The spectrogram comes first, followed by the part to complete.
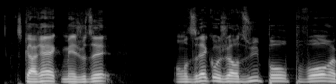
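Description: The speaker has a Quebec accent. The recording is very clean, with a silent background. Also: man, dry, close sound with no echo. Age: 30s. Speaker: podcast host. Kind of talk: casual chat.

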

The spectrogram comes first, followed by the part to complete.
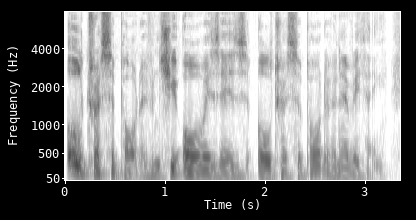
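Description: Someone with a Scottish accent speaks at a fairly quick pace on a very clean recording with a silent background. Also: man. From Scottish island. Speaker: guest sharing recovery from alcohol abuse. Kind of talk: interview about personal story.

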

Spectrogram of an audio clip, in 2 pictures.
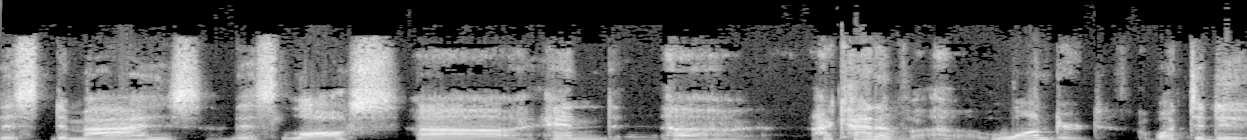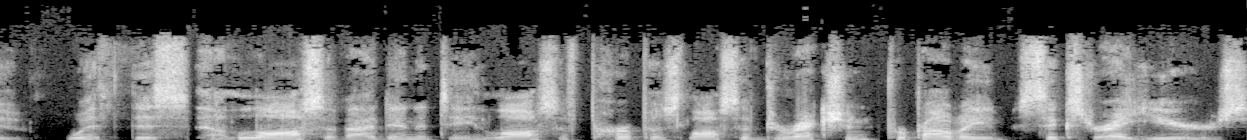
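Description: A somewhat breathy man with an American accent speaks at a fairly slow pace and medium pitch, keeping his intonation fairly even. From US South, Atlanta. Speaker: spiritual director and mentor. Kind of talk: interview. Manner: halting.

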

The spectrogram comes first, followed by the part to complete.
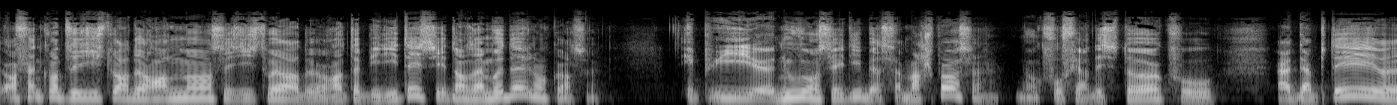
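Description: Here a man talks with a plain, everyday voice at a fairly high pitch. His intonation is lively and his pace moderate. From France, wine village. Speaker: winemaker. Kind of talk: casual interview.

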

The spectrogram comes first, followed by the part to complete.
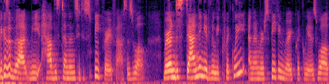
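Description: On a very clean recording with a silent background, a woman talks at a very fast pace in a fairly high pitch with ordinary pitch variation. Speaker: self-help podcaster. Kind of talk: solo monologue. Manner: intense.

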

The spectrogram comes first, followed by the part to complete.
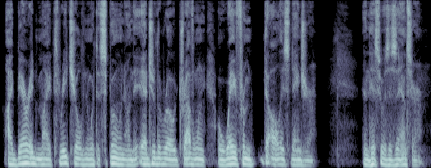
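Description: At a moderate pace, a man with a fairly low, dark, mellow, somewhat breathy voice speaks with fairly even intonation. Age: 80s. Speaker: guest, bereaved father and widower. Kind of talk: interview conversation. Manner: halting.

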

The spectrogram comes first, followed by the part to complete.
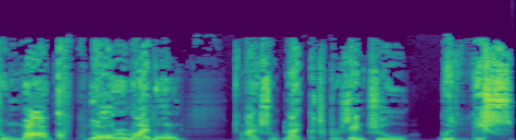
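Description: A man does a booming, put-on character voice, fairly low in pitch with big pitch swings, a slightly husky edge and a fairly bright tone, at a slow pace on a very clean recording with a silent background.

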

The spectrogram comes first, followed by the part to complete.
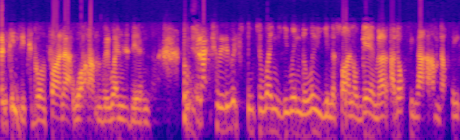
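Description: A man talks with a Yorkshire accent and lively intonation. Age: 50s. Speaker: actor. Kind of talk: casual chat.

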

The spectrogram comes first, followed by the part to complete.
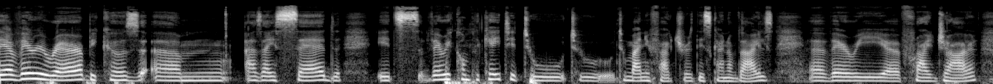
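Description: A woman's medium-pitched, unremarkable speaking voice with ordinary pitch variation, on a very clean recording with a silent background. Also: fairly slow pace. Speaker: watch specialist at auction house. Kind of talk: interview. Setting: in person, hotel in Monaco.

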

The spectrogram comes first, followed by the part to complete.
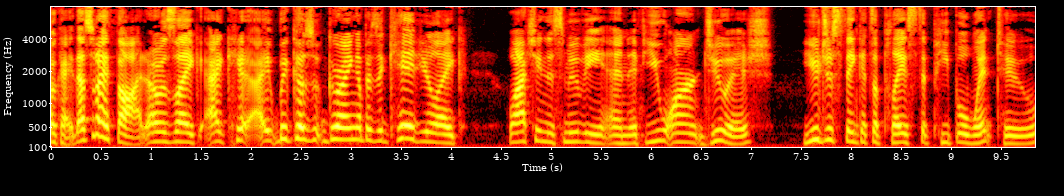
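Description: A woman with a normal speaking voice talks at a moderate pace, her pitch varying in an ordinary way. The sound is dry and close with no echo, over a quiet background. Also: medium pitch for a woman. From Virginia, US South. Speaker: stand-up comedian. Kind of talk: casual chat.

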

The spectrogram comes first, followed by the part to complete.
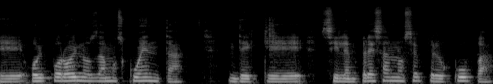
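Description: In a plain, everyday voice, a man talks at a fairly slow pace with fairly even intonation, recorded very cleanly against a silent background. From Mexico, northwest (Sonora/Baja California). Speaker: salesman. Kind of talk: interview.

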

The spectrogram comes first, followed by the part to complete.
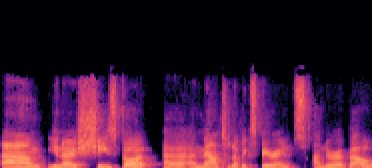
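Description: At a moderate pace, a woman with an Australian accent speaks in a fairly low pitch over a quiet background. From Victoria, Australia. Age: 20s. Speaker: podcast panelist. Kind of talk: casual chat.

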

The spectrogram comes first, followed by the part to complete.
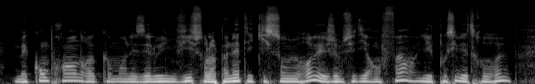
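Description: A man talks at a very fast pace in a dark, mellow, somewhat breathy tone with fairly even intonation. The sound is dry and close with no echo, on a very clean recording with a silent background. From Belgium. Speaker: spiritual movement teacher. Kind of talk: interview conversation. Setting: on location at a summer retreat in Italy.

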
